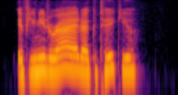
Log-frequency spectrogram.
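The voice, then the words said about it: Calm deep male character voice. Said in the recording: “my guy impression ... a calm, deep voice”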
